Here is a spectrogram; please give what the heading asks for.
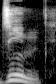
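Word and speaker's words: ج: এরপর আসুন জিম। জিমটি মনে রাখবেন, জিহ্বার মাঝখানের অংশটা উপরের তালুর সঙ্গে মিলিয়ে উচ্চারণ করবেন। এর সঙ্গে ৩টি হরফ রয়েছে, মনে রাখবেন। জিম জিম এভাবে টেনে উচ্চারণ করবেন, জিম।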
